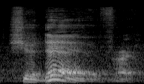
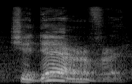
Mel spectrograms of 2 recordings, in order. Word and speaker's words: chef d'oeuvre: The F is not present in the sound. This is called chef d'oeuvre. And so, chef d'oeuvre, chef d'oeuvre. That's educated American sound.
